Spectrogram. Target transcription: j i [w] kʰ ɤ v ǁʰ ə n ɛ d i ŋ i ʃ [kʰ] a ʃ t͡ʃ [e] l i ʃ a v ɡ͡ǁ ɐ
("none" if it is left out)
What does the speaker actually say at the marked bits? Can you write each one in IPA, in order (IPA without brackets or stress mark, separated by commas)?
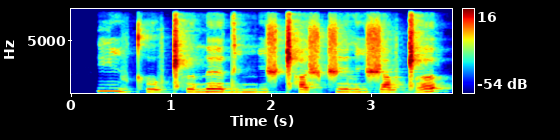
v, ǁʰ, e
